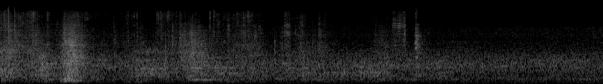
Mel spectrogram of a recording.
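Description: Hands sifting and scooping loose potting soil in a plastic tub, a soft gritty rustling with a few louder scrapes in the first two seconds and a single click about four seconds in.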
